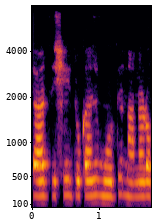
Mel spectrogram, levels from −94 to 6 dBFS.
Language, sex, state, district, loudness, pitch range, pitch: Bengali, female, West Bengal, Dakshin Dinajpur, -18 LUFS, 215-225 Hz, 220 Hz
